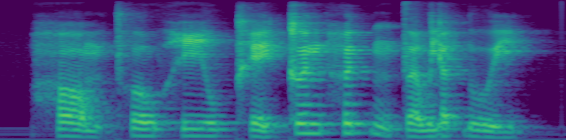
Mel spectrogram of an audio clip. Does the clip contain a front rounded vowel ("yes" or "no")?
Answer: no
